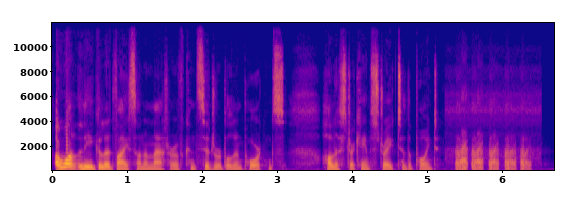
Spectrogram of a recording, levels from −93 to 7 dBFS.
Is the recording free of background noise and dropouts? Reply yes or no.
no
